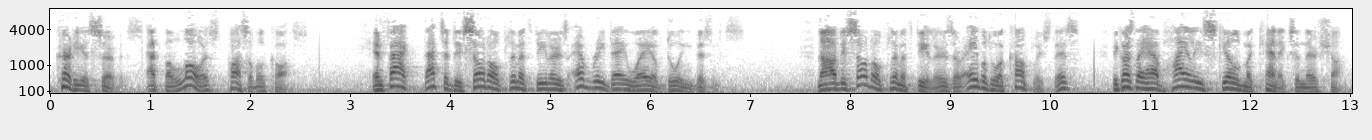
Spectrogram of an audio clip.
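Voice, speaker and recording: An American man delivers an old-time radio commercial in a husky voice. His intonation swings widely and emphatically, and the recording sounds dull and dated. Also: mid-range voice. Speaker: commercial announcer. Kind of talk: scripted 1950s radio advertisement.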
